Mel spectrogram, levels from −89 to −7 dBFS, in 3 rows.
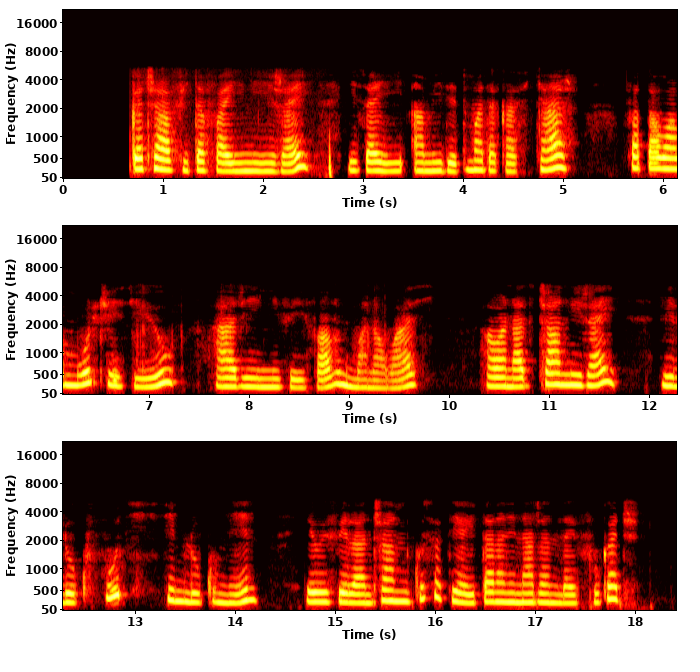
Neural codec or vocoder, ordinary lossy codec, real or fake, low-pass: none; AAC, 24 kbps; real; 5.4 kHz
